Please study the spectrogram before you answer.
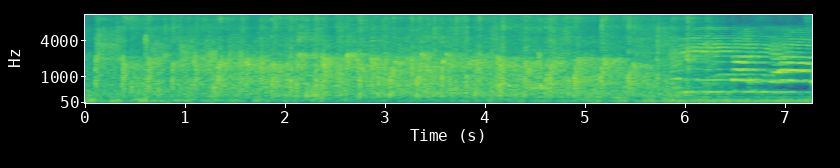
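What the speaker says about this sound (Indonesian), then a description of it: "Untuk itu kita kasih aplaus untuk semuanya" A school audience at a student council (OSIS) candidate debate claps loudly, a dense, continuous burst of applause that fills the room before thinning out near the end.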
